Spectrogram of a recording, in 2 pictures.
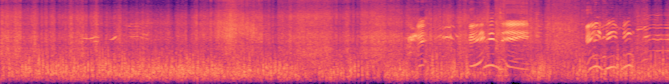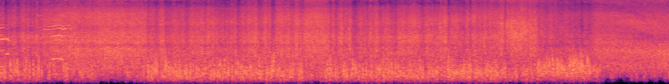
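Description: Small waves wash up over sand with a soft, steady rush.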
